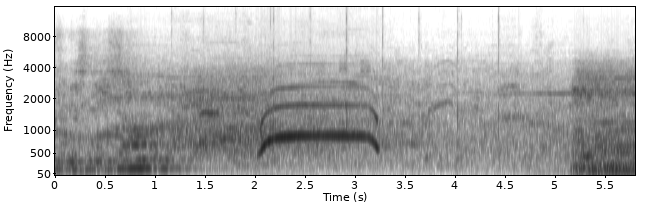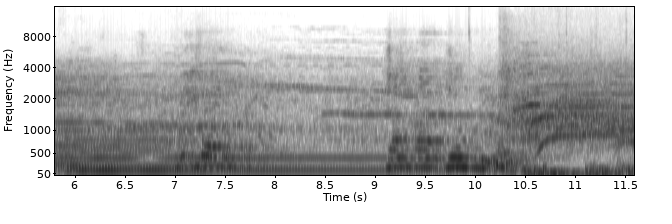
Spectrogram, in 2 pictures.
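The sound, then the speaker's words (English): A loud concert crowd near the snake pit cheers and whoops, with high rising yells and shouts piling over a steady roar of many voices, swelling louder midway and again near the end. “Whoever it was right close to the snake pit, where everybody's cheering and yelling.”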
